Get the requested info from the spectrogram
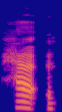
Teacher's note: The closest English counterpart to the sound is H. The only difference is that it comes from a point deeper down in your throat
